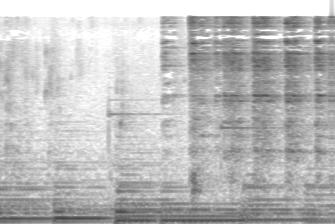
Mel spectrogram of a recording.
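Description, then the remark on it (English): A thick, freshly re-whisked liquid marinade is poured over cut tempeh in a baking dish, a wet splashing and trickling that starts after a moment of quiet and continues in uneven gushes. “Now we're going to bake it, but first I'm just going to re-whisk the marinade so that it's all combined and then just pour it over the tempeh.”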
